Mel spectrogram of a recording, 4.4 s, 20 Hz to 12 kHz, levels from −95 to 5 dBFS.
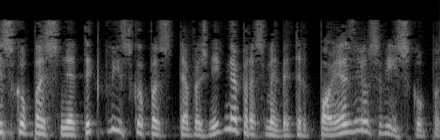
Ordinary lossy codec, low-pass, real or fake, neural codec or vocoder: MP3, 32 kbps; 7.2 kHz; fake; codec, 16 kHz, 1.1 kbps, Voila-Tokenizer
